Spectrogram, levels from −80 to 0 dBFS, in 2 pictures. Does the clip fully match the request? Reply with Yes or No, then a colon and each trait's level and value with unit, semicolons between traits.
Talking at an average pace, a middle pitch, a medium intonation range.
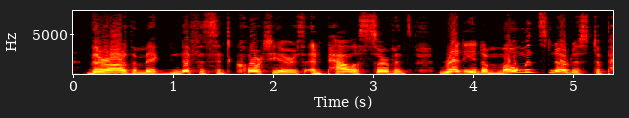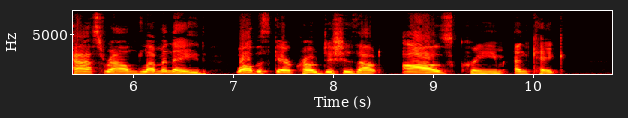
Yes: average, 145 wpm; medium, 175 Hz; average, 4.2 semitones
